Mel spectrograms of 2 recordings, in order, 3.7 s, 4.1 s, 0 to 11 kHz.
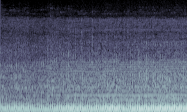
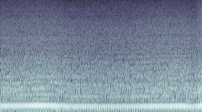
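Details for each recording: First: Citroen BX 16V, warmed up after fixing over-fueling: smooth, even low idle with a steady beat and no misses or knocks, running like a sewing machine; clean running. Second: Citroen BX 16V started stone cold at wide open throttle: lumpy, stumbling idle that splutters with blips and heavy smoke; misfiring from fuel flooding, later traced to a leaking fuel pressure regulator.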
